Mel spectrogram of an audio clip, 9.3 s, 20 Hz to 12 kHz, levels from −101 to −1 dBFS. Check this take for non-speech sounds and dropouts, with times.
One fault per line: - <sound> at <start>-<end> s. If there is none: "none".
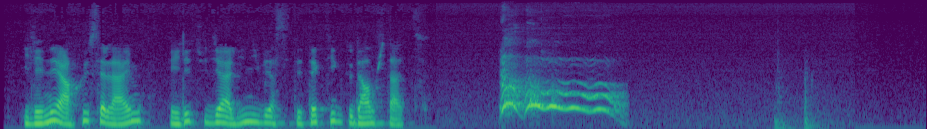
- bark at 5.0-6.3 s
- squeak at 7.7-8.5 s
